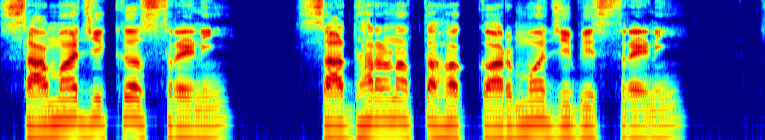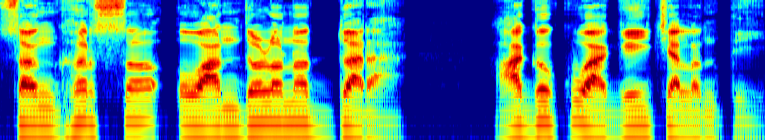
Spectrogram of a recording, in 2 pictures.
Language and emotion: Odia, neutral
